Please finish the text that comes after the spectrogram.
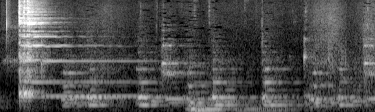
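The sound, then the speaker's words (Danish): Glasses clink together in a toast, a bright ringing chime struck several times in quick succession, each strike leaving a sustained shimmering tone, with no voices. “Skål.”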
